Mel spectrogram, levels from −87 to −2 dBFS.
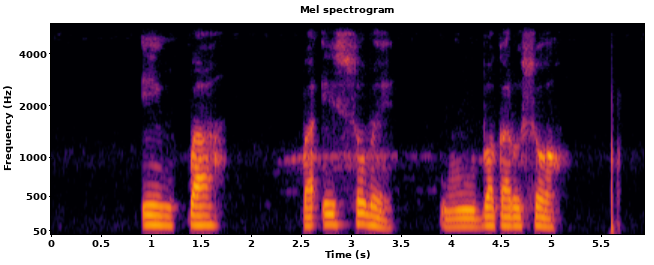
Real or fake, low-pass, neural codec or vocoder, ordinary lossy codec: real; 5.4 kHz; none; Opus, 24 kbps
